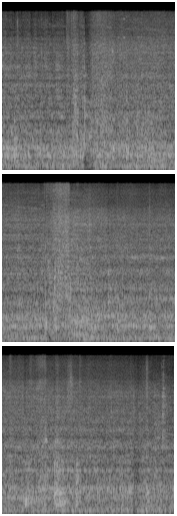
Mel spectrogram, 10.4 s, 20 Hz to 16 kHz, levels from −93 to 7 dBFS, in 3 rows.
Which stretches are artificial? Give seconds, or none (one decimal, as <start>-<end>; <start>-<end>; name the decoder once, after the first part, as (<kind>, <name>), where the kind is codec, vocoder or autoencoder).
5.1-9.9 (autoencoder, DAC-VAE)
